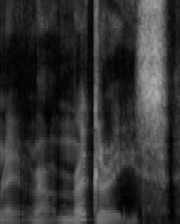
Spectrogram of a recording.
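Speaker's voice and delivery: put-on Russell Crowe's Greek accent. Mimicking the actor's Greek accent for a podcast cohost. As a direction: drag out [name] in a mock Greek accent. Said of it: "he talks like this in".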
